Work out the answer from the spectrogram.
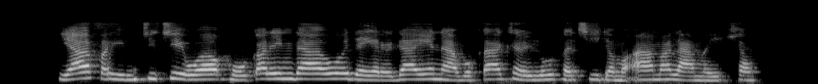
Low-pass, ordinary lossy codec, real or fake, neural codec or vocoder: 7.2 kHz; none; fake; codec, 16 kHz, 1.1 kbps, Voila-Tokenizer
